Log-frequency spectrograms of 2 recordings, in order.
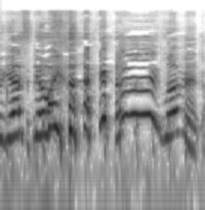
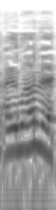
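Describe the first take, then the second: First: High, loud and slow, laughing through it; gushing with delight. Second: Said in the usual way. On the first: Real, not acted. Thanking friend for the sign, delighted and laughing.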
